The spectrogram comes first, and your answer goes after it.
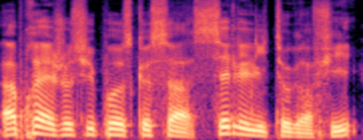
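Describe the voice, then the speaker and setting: A man's voice: mid-range voice, expressive, moderate pace, darkish tone, no room sound. A young man casually commenting as he unboxes a game edition, hesitant with many fillers, recorded on a headset mic. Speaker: unboxing youtuber.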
